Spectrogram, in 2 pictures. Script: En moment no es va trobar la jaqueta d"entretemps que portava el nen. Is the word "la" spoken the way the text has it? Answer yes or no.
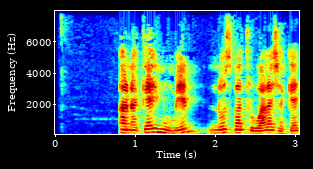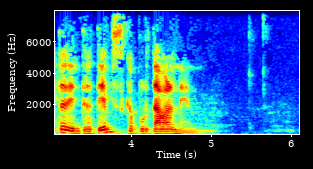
yes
